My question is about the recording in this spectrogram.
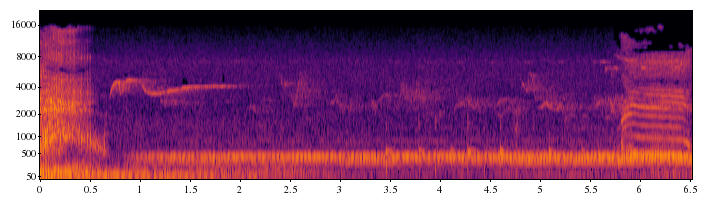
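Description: A sudden swoosh-like hit, then a steady low drone of two held tones with a faint high whistle about a second in. Right at the end a sheep's bleat begins, its pitch falling.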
